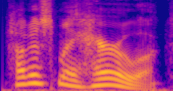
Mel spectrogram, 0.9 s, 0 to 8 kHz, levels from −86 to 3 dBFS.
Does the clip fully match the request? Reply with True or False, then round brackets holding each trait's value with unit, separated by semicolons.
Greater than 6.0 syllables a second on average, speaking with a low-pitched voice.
False (7.3 syllables/s; 185 Hz)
